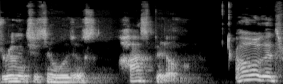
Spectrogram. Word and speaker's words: hospital: It would be hospital. Almost. Hospital. No, very close. But you know where your mistake was? What? So the H is hardly ever pronounced in Spain. Oh, okay. It's called an aspirated H.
